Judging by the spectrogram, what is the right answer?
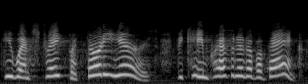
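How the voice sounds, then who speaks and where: Very high, rapid-fire gushing chatterbox. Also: female voice, expressive, a bit bright. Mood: gushing, chatty. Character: chatty, gushing, naively worrying woman acquaintance. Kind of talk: 1950s radio comedy acting. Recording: muffled old radio recording.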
